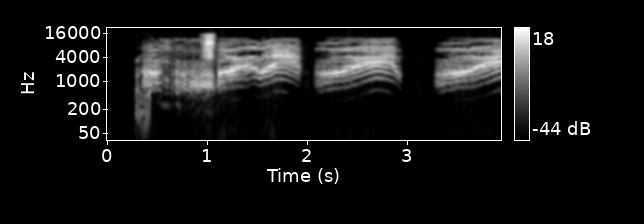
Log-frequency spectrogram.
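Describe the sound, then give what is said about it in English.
A New York City alley cat yowling: three loud, drawn-out meows with wavering, rising-and-falling pitch. The first opens with a rough, growly burst and the last is cut off. “That is a New York City alley cat.”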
